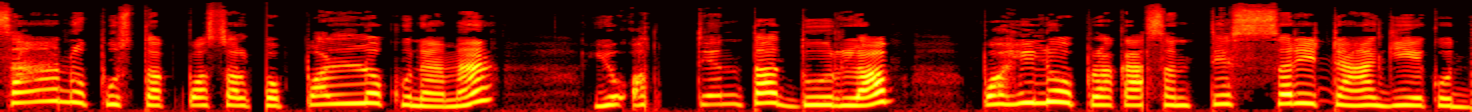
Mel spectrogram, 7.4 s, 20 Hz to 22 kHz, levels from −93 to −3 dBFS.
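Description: At 1.26 to 1.34 s the speech drops into a block of digital silence, 80 ms of silence right before "पल्लो कुनामा". There's no fade, so the sound cuts out and back around a short hole. A shorter one follows at 5.72 to 5.74 s, just after "दुर्लभ पहिलो". That 20 ms dropout is briefer still. Both most likely come from an output buffer not being filled in time.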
